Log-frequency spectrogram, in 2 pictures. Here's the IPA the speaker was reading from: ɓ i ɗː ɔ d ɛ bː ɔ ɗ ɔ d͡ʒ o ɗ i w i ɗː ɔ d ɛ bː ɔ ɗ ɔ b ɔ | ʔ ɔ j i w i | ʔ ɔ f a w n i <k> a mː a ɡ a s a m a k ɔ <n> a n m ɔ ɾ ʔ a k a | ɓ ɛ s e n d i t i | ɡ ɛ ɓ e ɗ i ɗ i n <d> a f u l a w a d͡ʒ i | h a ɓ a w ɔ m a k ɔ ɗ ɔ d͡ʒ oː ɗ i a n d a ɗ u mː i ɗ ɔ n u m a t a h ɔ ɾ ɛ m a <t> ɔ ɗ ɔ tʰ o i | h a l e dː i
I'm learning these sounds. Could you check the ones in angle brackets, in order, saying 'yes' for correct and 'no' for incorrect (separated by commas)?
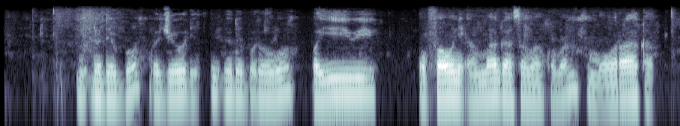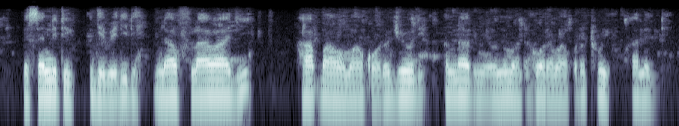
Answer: no, no, yes, no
